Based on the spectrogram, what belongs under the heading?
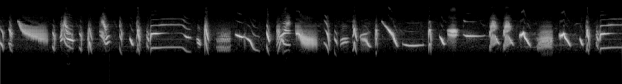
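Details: Common linnet singing in the background of a watercolor painting session, a rapid unbroken twittering of varied chirps, slurred whistles and short trills, high-pitched with no low sounds at all.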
